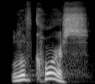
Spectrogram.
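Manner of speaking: plain reading voice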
